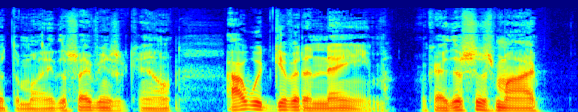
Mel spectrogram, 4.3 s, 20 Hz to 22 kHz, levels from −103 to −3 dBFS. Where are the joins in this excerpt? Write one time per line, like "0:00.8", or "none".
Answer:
0:01.7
